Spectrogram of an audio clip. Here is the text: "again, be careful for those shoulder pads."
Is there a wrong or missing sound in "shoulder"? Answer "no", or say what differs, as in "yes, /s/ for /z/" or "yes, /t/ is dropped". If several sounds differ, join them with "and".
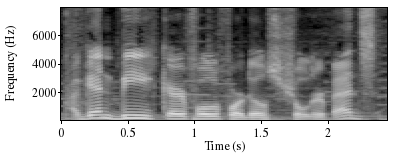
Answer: no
